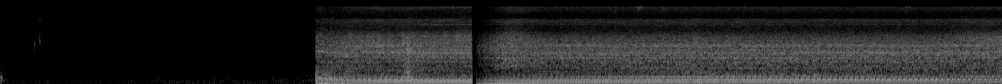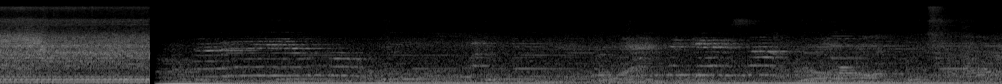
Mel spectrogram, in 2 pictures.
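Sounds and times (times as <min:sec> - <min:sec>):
vehicle engine idling: 0:03.2 - 0:11.6.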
